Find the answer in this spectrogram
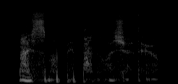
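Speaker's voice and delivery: soft, hushed, dramatic whisper.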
